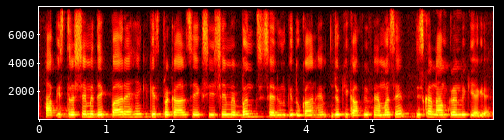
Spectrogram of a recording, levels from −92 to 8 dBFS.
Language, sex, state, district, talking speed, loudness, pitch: Hindi, male, Rajasthan, Jaipur, 270 wpm, -16 LUFS, 180 Hz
